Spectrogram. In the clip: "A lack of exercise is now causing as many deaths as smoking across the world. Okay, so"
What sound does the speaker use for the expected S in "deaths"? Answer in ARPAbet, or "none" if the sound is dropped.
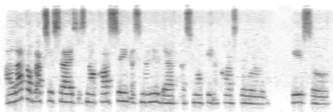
none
